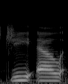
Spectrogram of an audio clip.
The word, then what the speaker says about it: GLAAWC: That's GLAAWC, and we pronounce it GLAAW-C.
